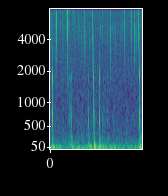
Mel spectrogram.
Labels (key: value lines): label: biophony, knock
recorder: SoundTrap 300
